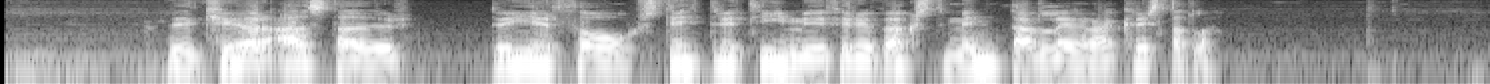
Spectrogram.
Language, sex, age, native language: Icelandic, male, 30-39, Icelandic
